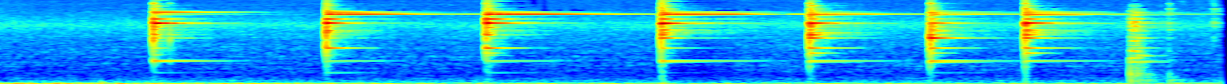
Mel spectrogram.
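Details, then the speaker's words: Billet Crower lightened crankshaft from an E-Production Miata engine, hammer-tap ring test: short dull clanks with no ring, like a dead rock; multiple cracks in the rod journals kill resonance, cracked crank. "It sounds like a dead rock. The reason it sounds like that is because there are multiple cracks in the rod journals, which is essentially disconnecting the crankshaft in multiple different parts, and it will not ring."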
